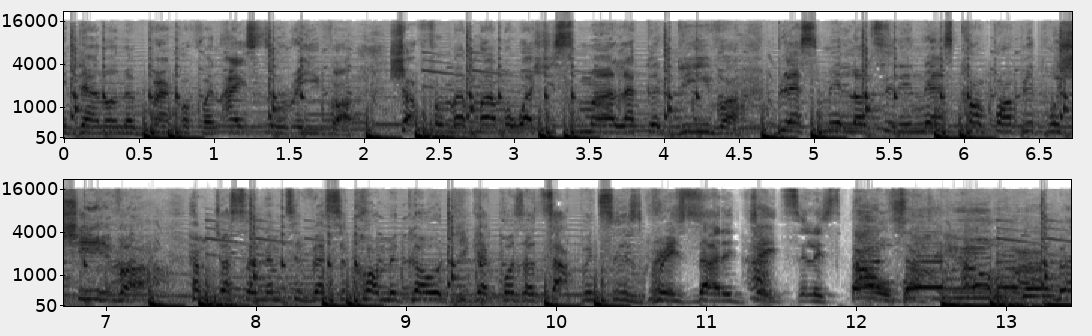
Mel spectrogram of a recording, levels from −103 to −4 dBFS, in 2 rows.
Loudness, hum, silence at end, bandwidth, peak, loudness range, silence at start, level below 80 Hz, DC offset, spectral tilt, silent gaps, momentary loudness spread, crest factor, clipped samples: -10 LUFS; none; 0 s; 16.5 kHz; 0 dBFS; 1 LU; 0 s; -16 dBFS; under 0.1%; -4 dB/octave; none; 5 LU; 10 dB; 0.2%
